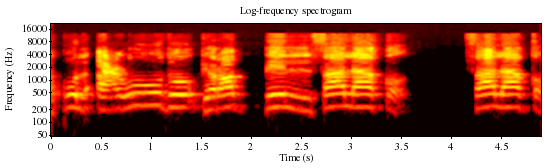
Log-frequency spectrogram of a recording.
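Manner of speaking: slow recitation, फलक ending in an echoing क; qalqalah demo. Shown as a demonstration. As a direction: recite measured, bounce the क of फलक. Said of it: "आप मेरी आवाज पे गौर कीजिए". (धीमी तिलावत, फलक पर क़लक़ला)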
